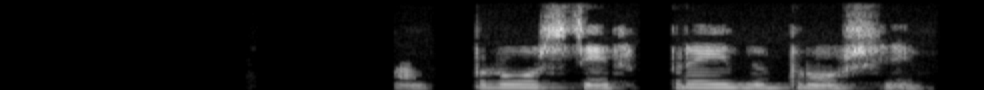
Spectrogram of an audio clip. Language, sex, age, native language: Icelandic, female, 7, Icelandic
